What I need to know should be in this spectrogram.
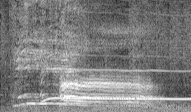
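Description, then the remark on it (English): A high, sustained scream rises and holds a strained, piercing pitch for about two seconds, loud, with no talking around it. “The former Captain Moon, his weave all askew, was deafened by the screams.”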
